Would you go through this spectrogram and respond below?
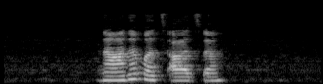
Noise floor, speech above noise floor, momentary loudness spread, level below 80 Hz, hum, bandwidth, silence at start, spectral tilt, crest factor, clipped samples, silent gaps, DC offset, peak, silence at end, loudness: -58 dBFS; 38 dB; 10 LU; -70 dBFS; none; 11.5 kHz; 1 s; -6 dB/octave; 20 dB; under 0.1%; none; under 0.1%; -4 dBFS; 1 s; -20 LUFS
